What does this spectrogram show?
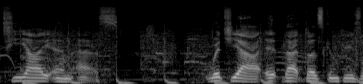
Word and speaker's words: Thames: Yeah, it's not pronounced Thames. It's pronounced as though it was spelled Tims.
